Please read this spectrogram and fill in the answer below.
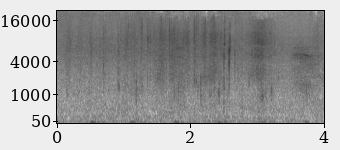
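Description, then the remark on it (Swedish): Steady footsteps crunch through forest undergrowth at a relaxed walking pace as someone goes to fetch a microphone that recorded wind overnight, with soft rustling and a diffuse outdoor background; no one speaks. “Ja, jag går bort och hämtar mikrofonen som suttit och spelat in en massa vind hela natten.”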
